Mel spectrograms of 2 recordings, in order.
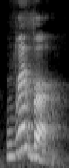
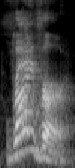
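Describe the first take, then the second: First: The first vowel is a short 'ih' sound. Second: The first vowel is a long 'eye' sound. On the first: The speaker calls it right. "so it is a closed syllable" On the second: The speaker calls it wrong. "The I in this word is, if I cut it here, is open. It would say rye"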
